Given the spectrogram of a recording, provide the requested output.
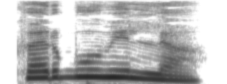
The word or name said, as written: ಕರ್ಬುವಿಲ್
